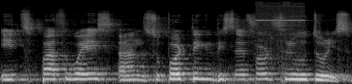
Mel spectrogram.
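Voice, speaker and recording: Heard through noticeable background noise and audible room echo, a woman with a fairly high pitch speaks in a Spanish accent. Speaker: conservationist. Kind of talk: conference talk. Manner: halting.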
